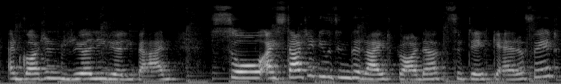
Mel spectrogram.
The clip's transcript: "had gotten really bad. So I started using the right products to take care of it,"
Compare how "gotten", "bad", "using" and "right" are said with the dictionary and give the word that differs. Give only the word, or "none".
gotten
